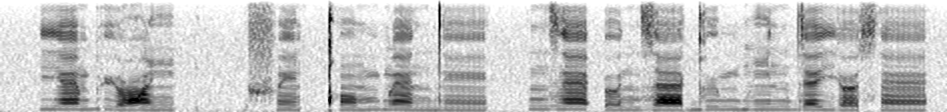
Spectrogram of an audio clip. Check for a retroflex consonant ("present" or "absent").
absent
